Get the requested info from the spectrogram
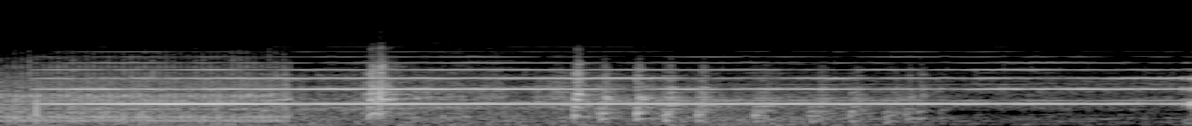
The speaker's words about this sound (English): Found sound uses found objects to give music a different percussive sound, whether it is scrap metal or factory sirens, like in Avramov's composition that you hear now. Often these objects are either recorded on site or sampled.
